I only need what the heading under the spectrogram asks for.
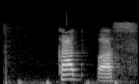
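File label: "кадпас" Komi, female; kpv audio dict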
